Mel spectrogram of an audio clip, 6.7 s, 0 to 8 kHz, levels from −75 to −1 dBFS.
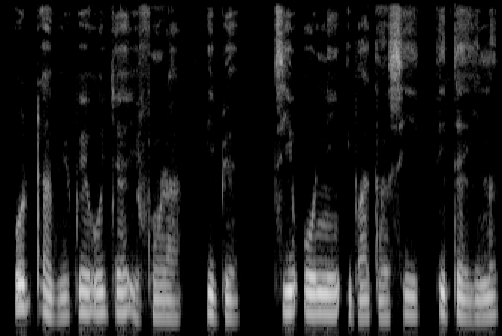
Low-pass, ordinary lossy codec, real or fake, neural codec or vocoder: none; none; real; none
